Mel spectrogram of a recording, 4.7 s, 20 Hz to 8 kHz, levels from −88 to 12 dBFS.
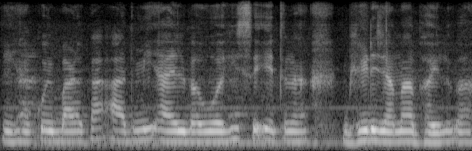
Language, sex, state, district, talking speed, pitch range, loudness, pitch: Bhojpuri, male, Bihar, Muzaffarpur, 165 wpm, 150-155 Hz, -17 LUFS, 150 Hz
